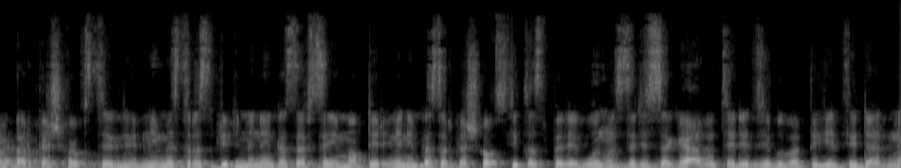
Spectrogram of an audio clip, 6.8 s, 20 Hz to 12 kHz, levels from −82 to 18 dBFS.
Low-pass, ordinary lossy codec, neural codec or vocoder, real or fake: 10.8 kHz; AAC, 48 kbps; codec, 24 kHz, 0.9 kbps, WavTokenizer, medium speech release version 2; fake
